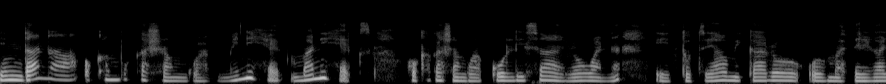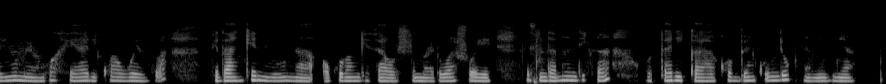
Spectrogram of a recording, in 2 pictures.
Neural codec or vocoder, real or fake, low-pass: codec, 16 kHz, 6 kbps, DAC; fake; 7.2 kHz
